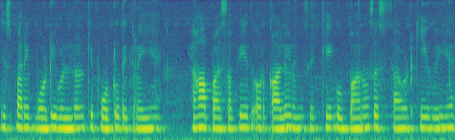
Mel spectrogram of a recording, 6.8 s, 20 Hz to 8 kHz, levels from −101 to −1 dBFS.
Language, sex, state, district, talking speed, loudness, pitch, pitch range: Hindi, female, Chhattisgarh, Jashpur, 200 wpm, -16 LUFS, 195 Hz, 190-200 Hz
